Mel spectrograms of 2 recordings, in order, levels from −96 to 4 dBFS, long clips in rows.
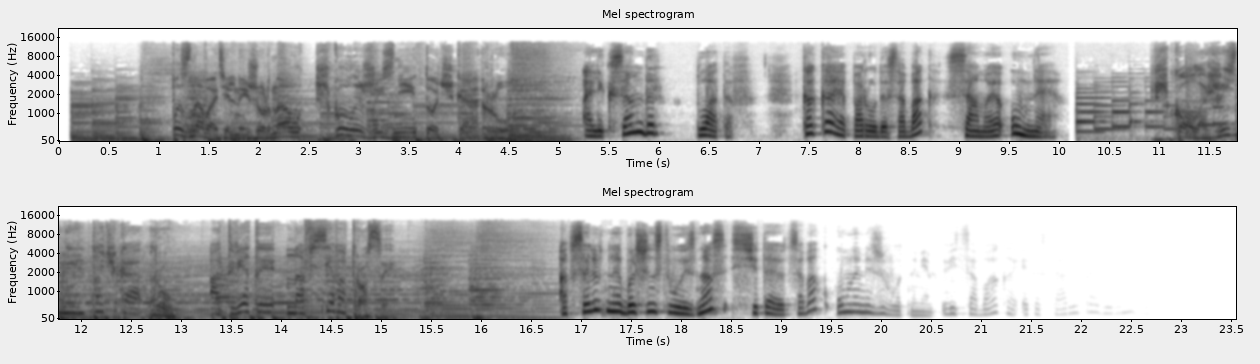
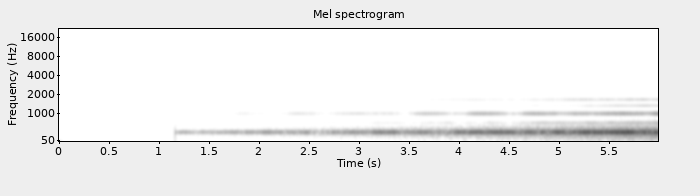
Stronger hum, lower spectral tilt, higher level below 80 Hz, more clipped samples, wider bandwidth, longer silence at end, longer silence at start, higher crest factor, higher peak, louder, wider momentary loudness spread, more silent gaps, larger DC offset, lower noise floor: neither; second, -4 dB/octave vs -10.5 dB/octave; first, -28 dBFS vs under -90 dBFS; neither; first, 13.5 kHz vs 1.7 kHz; first, 3.65 s vs 0 s; second, 0.1 s vs 2.05 s; about the same, 16 dB vs 18 dB; first, 0 dBFS vs -26 dBFS; first, -15 LUFS vs -39 LUFS; second, 12 LU vs 22 LU; first, 10.10-10.14 s vs none; neither; about the same, -74 dBFS vs -71 dBFS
